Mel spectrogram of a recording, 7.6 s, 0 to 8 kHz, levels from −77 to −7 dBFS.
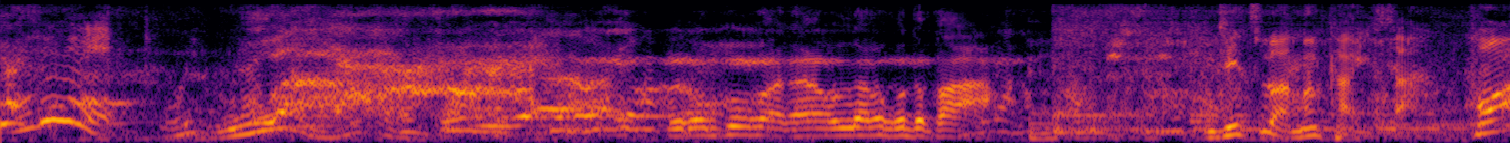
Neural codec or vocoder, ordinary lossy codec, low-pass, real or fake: codec, 24 kHz, 6 kbps, HILCodec; none; 7.2 kHz; fake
